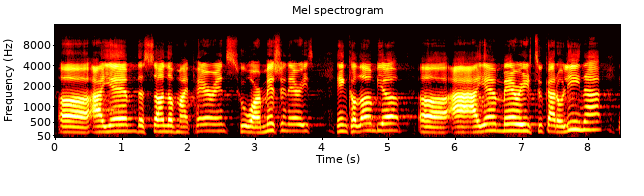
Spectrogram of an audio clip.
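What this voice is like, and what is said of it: Colombian Spanish accent. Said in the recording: “I am from Colombia, and so hence the accent is a little bit weird.”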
